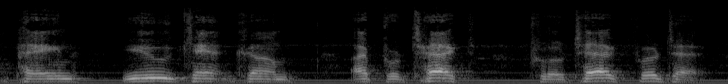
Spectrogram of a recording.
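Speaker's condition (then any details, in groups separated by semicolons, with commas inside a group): ALS; choking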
